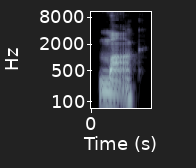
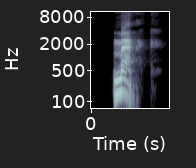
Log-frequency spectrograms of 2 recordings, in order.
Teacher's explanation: when you say mock your tongue is low and far back in your mouth when you say Mak your tongue moves forward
